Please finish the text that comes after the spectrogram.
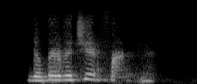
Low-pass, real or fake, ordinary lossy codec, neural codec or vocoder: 14.4 kHz; fake; none; codec, 44.1 kHz, 0.9 kbps, DAC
